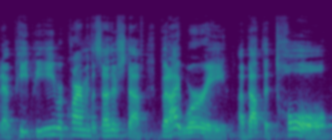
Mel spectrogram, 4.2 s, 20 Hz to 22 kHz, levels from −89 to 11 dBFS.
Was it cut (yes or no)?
yes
